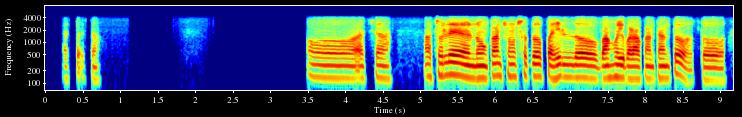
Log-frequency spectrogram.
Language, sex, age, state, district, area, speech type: Santali, male, 18-30, West Bengal, Paschim Bardhaman, rural, conversation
